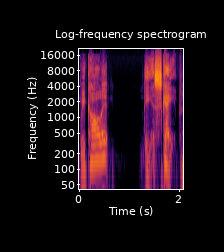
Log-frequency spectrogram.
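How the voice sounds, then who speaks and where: An actor playing a gruff, guarded Old West saloon owner with a husky voice and curt, folksy, needling talk. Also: male voice, fairly high pitch, lively intonation, measured pace, no room sound, clean studio sound. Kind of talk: audio drama acting.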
